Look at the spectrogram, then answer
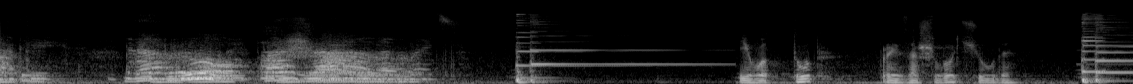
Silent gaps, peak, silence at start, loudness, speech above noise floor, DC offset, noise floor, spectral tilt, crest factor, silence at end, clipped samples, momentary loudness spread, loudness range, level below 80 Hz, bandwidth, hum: none; -4 dBFS; 0 s; -24 LUFS; 26 dB; under 0.1%; -49 dBFS; -8 dB/octave; 22 dB; 0 s; under 0.1%; 24 LU; 11 LU; -46 dBFS; 11.5 kHz; none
